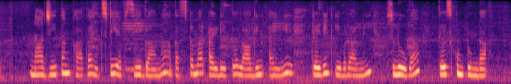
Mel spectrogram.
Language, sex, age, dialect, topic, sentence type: Telugu, female, 18-24, Southern, banking, statement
